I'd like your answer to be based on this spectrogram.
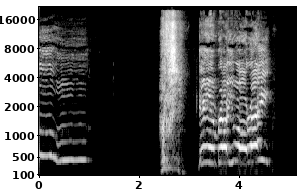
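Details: Acted comedic sneeze in a skit with repeated "bless you": a hummed tone, then a single loud explosive sneeze followed by voiced hooting.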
